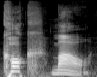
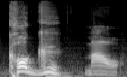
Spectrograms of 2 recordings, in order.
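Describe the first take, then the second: First: The first word ends with a k sound. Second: The first word ends with a g sound. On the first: The speaker calls it wrong. "Not Kok Mao" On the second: The speaker calls it right. "It's Kog Mao"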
